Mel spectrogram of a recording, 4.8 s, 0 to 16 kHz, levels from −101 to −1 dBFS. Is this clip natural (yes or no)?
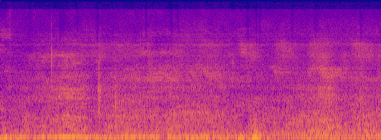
no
